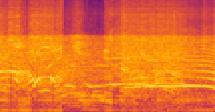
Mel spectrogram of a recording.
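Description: Many voices shouting and calling out together over loud live music.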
